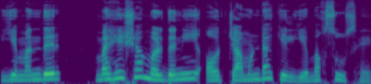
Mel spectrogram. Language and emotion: Urdu, neutral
